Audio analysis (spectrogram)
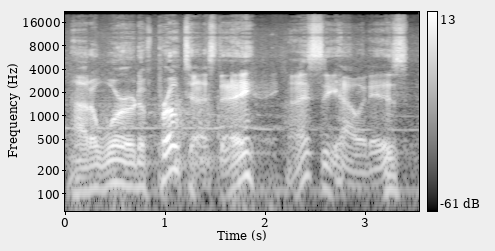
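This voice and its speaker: A gravelly boastful orc. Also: male voice, fairly low pitch, wildly swooping pitch, a little slow, a bit bright, faint music behind, exaggerated voice. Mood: gruff. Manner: boisterous, teasing, coarse. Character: gruff boastful male orc ally. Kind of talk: video game voice acting.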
